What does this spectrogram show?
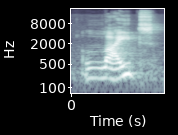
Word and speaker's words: light: one for round one light turn off the light it has some silent letters in it it's got a really weird spelling for the eye sound this was quite a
